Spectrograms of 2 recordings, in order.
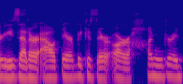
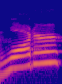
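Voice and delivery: high, loud imitated astonishment; mock disbelief; 10 semitones higher, 5 dB louder than usual. Man scoffing at water as her drink, mock disbelief. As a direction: blurt it high, as if water were absurd. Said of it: "making fun of me".

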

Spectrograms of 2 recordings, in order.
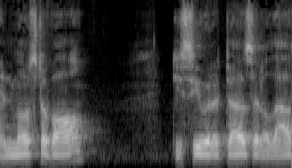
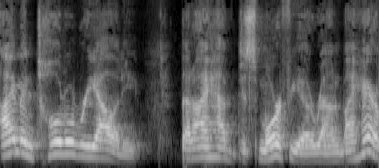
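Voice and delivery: usual speaking voice

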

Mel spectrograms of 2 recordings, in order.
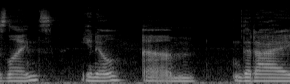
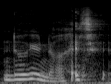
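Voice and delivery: lightly raised playful denial; playful contradiction; 5 semitones higher, slower than usual. Real, not acted. Host teasing co-host about fast talking, contradicting. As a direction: contradict them with a lift in pitch.

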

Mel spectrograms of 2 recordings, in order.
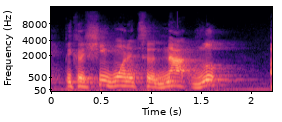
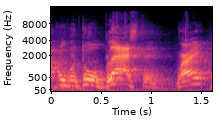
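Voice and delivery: usual speaking voice

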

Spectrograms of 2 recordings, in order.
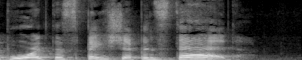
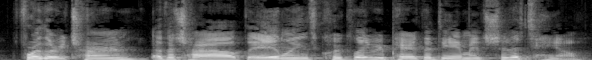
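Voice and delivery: ordinary delivery, nothing marked

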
